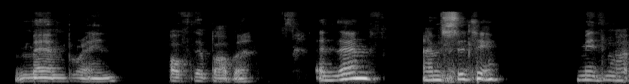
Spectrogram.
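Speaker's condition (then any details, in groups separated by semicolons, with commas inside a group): ALS, bulbar form, bulbar onset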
